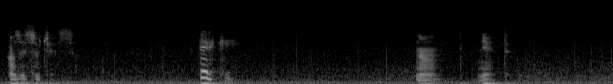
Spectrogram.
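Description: A woman speaks softly in short phrases, close by.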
